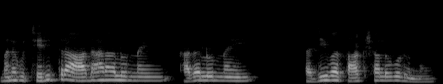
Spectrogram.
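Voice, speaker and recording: A man's voice: sits high, fairly even intonation, brisk, narrow, tinny audio. A man preaching a devotional sermon as a spiritual teacher, emphatic and repetitive, with frequent rhetorical questions.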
